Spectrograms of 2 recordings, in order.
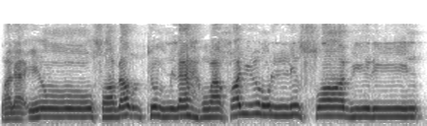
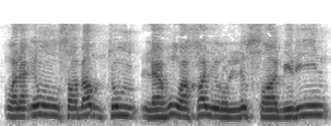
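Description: First: Slow recitation with لهو said "lahwa"; drawn-out tartil, لهو in two syllables, "lah-wa"; silent-vowel ha in لهو. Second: Said in the usual way. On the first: Shown as a demonstration. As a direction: chant slowly, no vowel after the h of لهو. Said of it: "سكن الهاء هكذا".

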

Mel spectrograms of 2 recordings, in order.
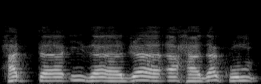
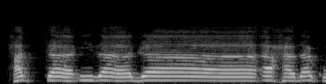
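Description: First: جاء أحدكم with one hamza dropped and a short long-a; short madd. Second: جاء held long on one sustained vowel, single hamza; slow chant with جاء drawn right out; long madd. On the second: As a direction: stretch the aa of جاء far out before أحدكم. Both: Shown as a demonstration. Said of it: "المد والقصر هكذا".

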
